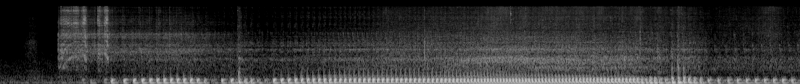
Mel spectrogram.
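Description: Honda Grom's 125cc single-cylinder four-stroke engine starting suddenly about half a second in, revving unevenly, then held at high revs for about four seconds before dropping back to a pulsing idle near the end.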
